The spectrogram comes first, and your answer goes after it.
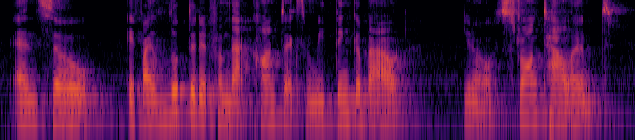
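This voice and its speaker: Over audible room echo, a woman with a fairly low pitch talks at a moderate pace in a monotone, flat intonation. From outside the US. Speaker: panelist, industry leader. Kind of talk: panel discussion. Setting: stage with audience.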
